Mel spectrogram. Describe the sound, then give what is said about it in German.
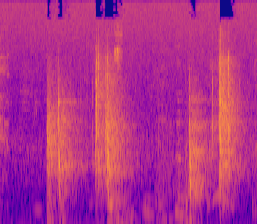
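A few short metallic rattles and clicks as a door chain is slid free, followed by the soft thunk and creak of a door opening. “Einen Moment, ich löse die Kette.”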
